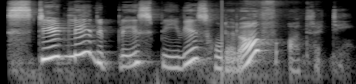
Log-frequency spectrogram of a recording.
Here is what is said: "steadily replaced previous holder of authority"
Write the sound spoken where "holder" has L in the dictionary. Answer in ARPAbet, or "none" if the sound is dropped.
none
